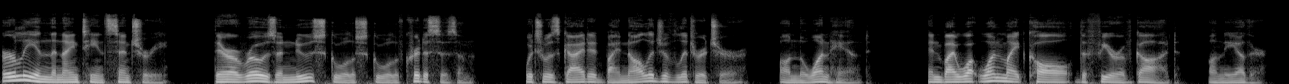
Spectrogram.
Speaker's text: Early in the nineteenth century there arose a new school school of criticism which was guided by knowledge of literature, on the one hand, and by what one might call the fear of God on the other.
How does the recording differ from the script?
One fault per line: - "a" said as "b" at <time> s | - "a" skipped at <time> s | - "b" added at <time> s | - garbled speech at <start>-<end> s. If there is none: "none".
none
